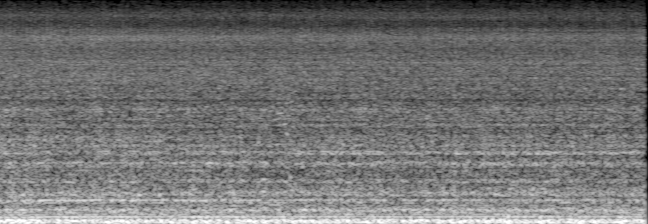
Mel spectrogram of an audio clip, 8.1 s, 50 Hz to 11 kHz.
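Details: 1970 MG Midget running on its own for the first time in many years: steady, even running with a dense low rumble and no knocks or misses. It smokes from residual oil. Normal running after long storage.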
